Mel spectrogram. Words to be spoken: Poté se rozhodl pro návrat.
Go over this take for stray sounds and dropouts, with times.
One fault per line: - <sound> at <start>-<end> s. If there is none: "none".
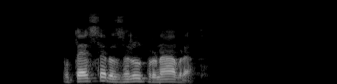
none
